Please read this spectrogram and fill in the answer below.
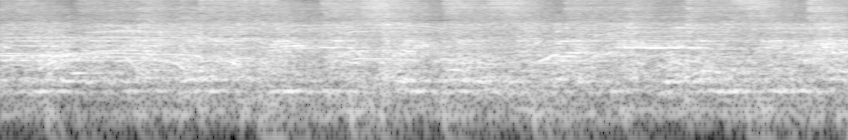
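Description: Audience cheering and shouting over loud hip hop dance-remix music.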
